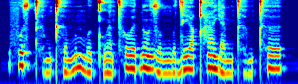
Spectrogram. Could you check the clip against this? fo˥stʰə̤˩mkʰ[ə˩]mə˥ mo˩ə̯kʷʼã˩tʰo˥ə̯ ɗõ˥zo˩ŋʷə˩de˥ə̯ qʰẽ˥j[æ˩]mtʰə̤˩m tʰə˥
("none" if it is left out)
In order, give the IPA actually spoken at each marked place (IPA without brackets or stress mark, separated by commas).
ə˩, æ˩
